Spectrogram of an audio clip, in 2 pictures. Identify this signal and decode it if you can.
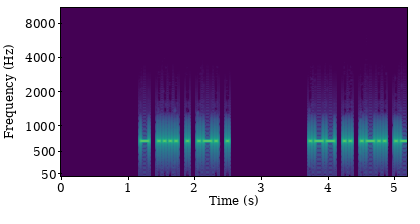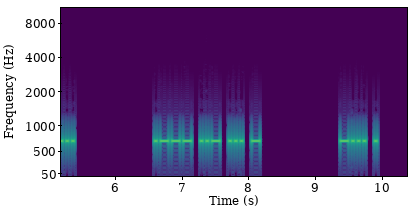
Morse code, heard as a keyed tone, about 28 wpm, 700 Hz. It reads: THERE WILL JUST BE
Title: 4x Word-Spacing - Sentences from Top 200 Words - 28wpm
